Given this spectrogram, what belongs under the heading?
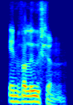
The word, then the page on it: involution: British English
